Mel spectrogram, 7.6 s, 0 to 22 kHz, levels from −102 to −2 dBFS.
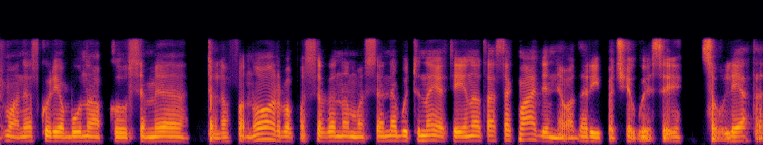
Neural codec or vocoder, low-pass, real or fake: codec, 24 kHz, 1.2 kbps, DualCodec; 7.2 kHz; fake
